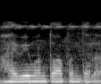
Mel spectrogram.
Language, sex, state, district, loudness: Marathi, male, Maharashtra, Aurangabad, -14 LUFS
